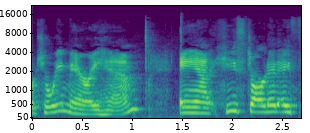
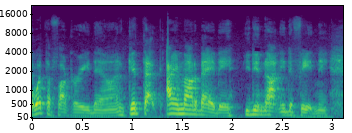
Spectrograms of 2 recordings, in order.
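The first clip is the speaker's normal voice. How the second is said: imitating husband; 7 semitones lower than usual. Husband refusing to be spoon-fed, low deadpan mock grumble. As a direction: drop your voice, unimpressed husband. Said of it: "my husband would look at me and go".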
